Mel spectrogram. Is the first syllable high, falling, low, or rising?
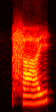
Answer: rising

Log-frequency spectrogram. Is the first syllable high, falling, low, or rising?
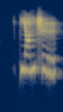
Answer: rising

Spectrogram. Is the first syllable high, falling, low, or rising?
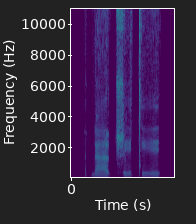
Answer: rising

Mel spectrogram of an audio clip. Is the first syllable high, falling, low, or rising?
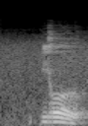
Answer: falling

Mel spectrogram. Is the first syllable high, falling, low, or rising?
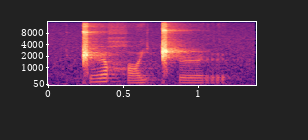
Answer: high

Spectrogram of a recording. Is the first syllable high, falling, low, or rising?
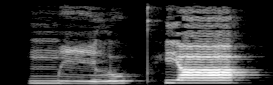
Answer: low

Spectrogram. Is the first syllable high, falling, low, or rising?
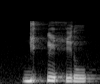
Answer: high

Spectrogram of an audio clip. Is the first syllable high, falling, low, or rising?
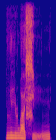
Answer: high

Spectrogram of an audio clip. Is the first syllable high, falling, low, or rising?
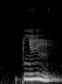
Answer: falling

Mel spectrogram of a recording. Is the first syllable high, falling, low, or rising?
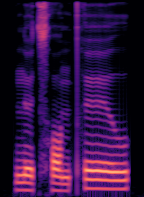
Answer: low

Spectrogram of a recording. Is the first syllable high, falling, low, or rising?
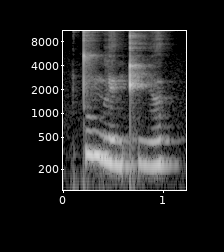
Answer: falling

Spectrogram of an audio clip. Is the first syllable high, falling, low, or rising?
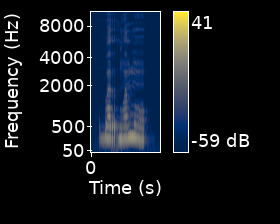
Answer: low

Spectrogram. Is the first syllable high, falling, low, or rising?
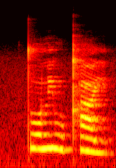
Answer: high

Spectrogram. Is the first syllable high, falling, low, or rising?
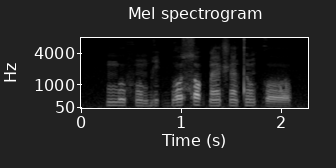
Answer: low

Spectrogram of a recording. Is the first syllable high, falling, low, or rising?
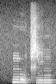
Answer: falling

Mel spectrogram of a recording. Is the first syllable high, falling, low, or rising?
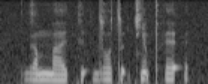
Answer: falling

